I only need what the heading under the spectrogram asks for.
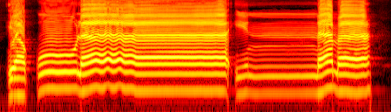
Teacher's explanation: maka lanya dipanjangkan empat harakat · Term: mad Jais munfasil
